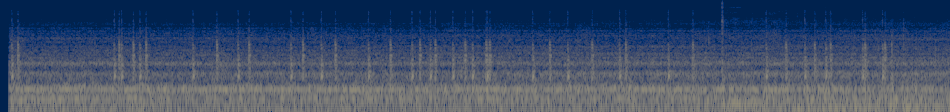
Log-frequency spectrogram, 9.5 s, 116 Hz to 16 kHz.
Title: W124 Strange noise from the AC fan motor?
